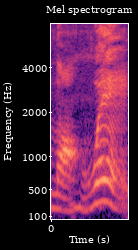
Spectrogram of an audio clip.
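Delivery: "way" gets the heavy beat, hit hardest. Pronunciation drill on descriptive phrases, repeat after me: stress on way. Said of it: "we want to put the stress on the last word".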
